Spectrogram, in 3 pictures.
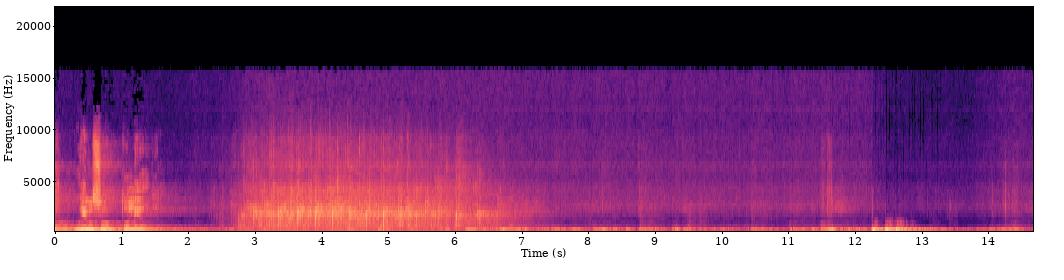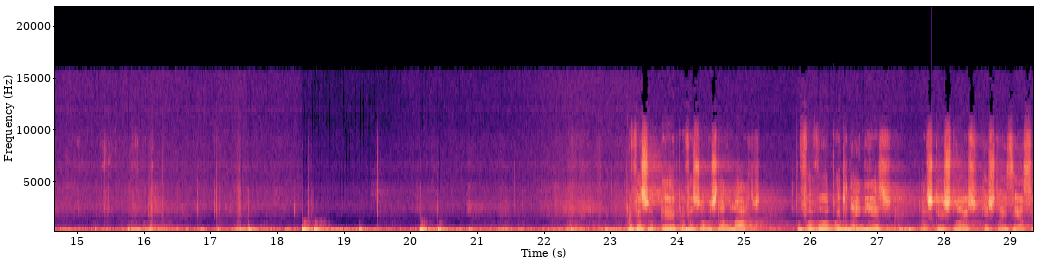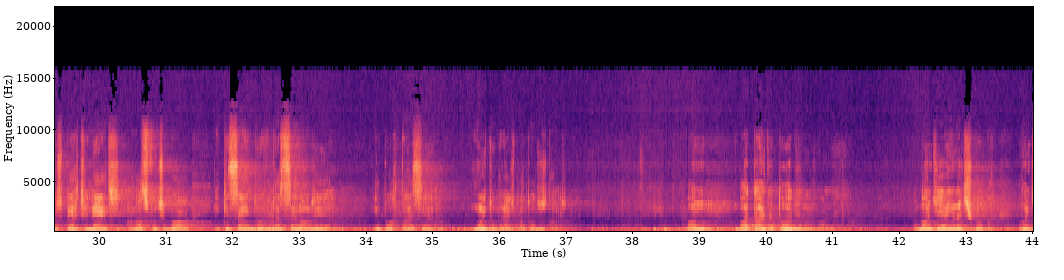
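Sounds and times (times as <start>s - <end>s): audience applauding: 2.3s - 7.4s.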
